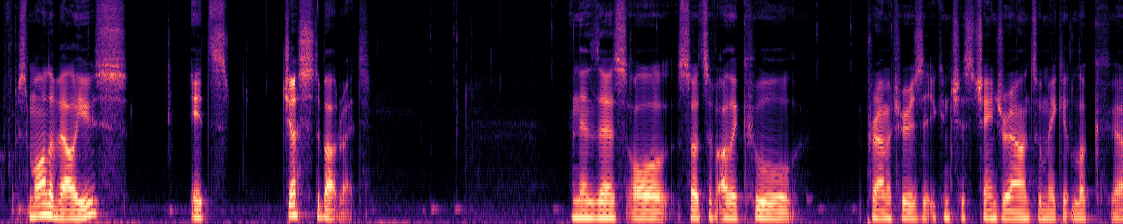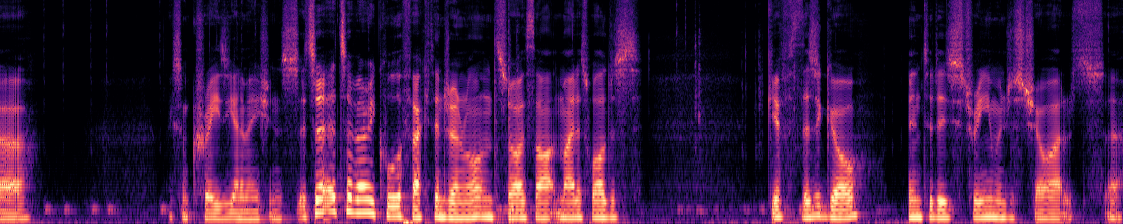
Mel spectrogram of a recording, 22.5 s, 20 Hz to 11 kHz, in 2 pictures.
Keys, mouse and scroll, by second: 0.2-0.9 typing, 5.6-6.6 drag, 8.2 click, 9.0 click, 10.2-10.8 drag, 11.4-12.6 scroll down 2, 11.7-12.4 middle drag, 12.6 scroll up 2, 14.3 space, 14.7 click, 15.4-16.8 drag, 18.0-20.0 drag, 20.6-21.6 scroll down 2, 21.6-22.4 drag.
